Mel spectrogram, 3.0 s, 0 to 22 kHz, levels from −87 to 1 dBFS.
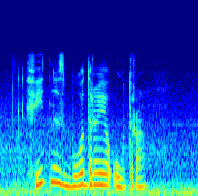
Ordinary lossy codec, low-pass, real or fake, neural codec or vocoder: none; 7.2 kHz; real; none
